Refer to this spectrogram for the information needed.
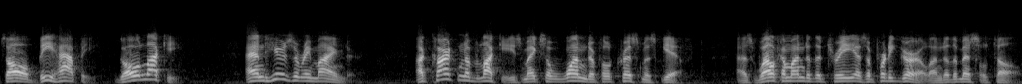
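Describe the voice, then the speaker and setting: Bright, lively male radio announcer. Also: medium pitch, moderate pace, lo-fi sound. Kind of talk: 1950s radio announcing and ad reading.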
